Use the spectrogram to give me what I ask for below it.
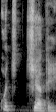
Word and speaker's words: उच्चते: और फिर स और उच्चते उच्चते दो बार च का उच्चारण होगा तो क्योंकि आघात है उच्चते तो इस तरह से पढ़ेंगे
